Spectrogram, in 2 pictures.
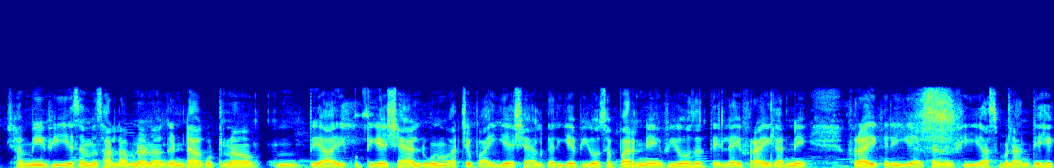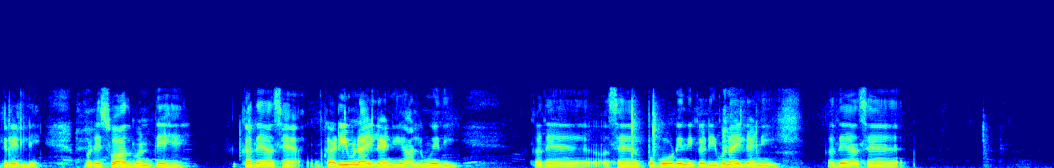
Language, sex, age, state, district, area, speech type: Dogri, female, 45-60, Jammu and Kashmir, Samba, rural, spontaneous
